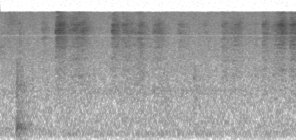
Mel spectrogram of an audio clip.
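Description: Felt-tip marker writing on flip-chart paper: a series of short, faint scratching strokes.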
